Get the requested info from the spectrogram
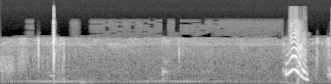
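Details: A female cat that likes to roll in sand and get dirty gives one short harmonic meow that rises then falls, near the end, after a quiet stretch with faint clicks and taps.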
